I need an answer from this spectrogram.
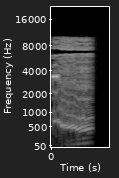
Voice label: "oh" robot

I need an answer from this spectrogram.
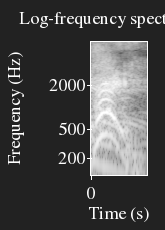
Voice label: "hey" male

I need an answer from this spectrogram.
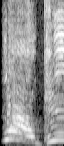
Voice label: "wow dude"

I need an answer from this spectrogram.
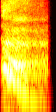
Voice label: "uh" group of men

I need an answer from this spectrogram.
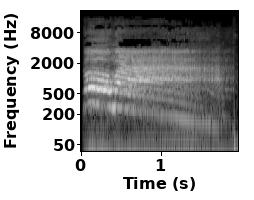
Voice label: "oh my", male; ooh ahh

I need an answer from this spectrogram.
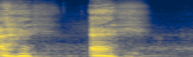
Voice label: hey hey male

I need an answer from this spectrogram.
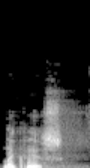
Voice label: "like this", male

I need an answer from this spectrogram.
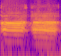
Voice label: "uh uh", Voice; ooh ahh; uh um

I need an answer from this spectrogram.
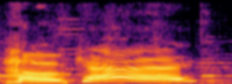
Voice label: "okay", expletives

